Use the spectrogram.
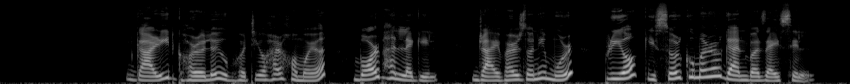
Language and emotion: Assamese, happy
